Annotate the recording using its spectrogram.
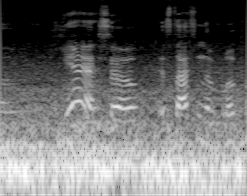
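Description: Steady low rumble of road and engine noise inside a moving car's cabin, with a woman's voice briefly heard over it in the second half.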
